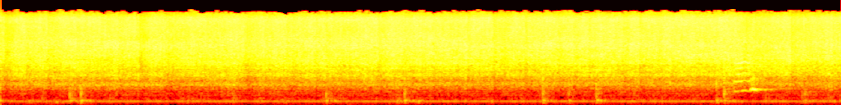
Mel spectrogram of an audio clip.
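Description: Boneless chicken cubes sizzling in hot oil in a nonstick pan, as a steady hiss. A spatula stirs and scrapes them, with a few faint knocks now and then.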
